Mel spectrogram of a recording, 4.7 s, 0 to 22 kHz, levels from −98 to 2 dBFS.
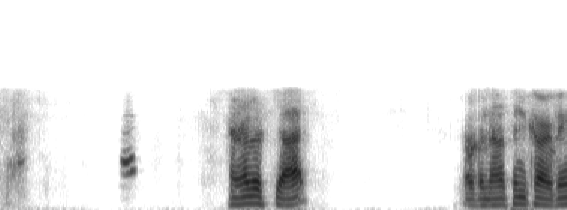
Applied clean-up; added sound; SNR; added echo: neural mask model Resemble Enhance denoiser.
